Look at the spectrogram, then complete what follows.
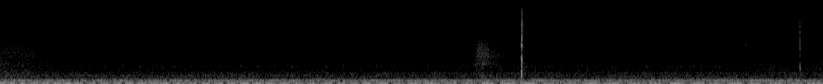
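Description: Steady low rumble of a car's engine and road noise heard inside the cabin while driving, with a single sharp click about five seconds in.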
